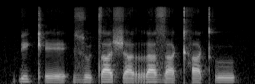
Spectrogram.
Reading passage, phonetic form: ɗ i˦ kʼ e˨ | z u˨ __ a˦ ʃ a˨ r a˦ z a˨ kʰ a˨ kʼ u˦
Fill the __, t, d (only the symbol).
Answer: t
